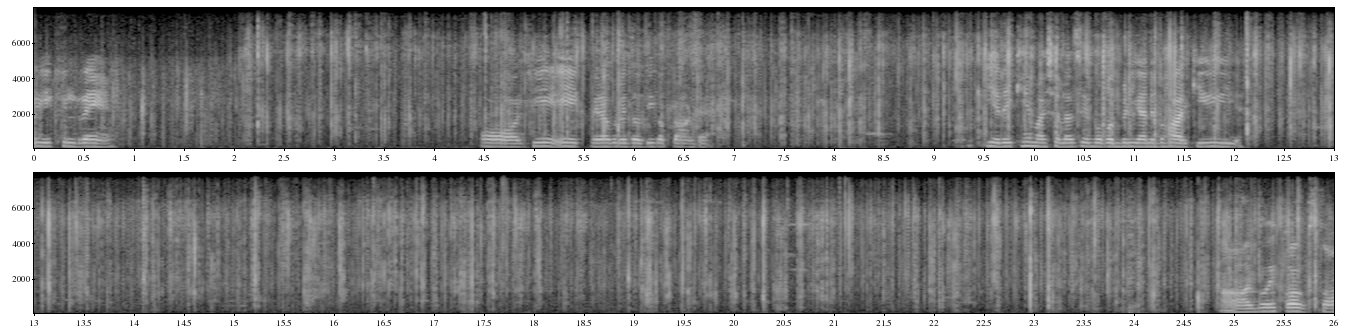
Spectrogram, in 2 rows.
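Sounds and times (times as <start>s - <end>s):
light rain falling: 0.0s - 26.0s.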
